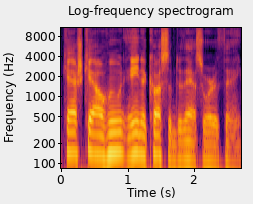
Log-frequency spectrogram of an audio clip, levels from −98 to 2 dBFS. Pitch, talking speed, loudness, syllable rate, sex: 120 Hz, 200 wpm, -16 LUFS, 4.9 syllables/s, male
